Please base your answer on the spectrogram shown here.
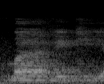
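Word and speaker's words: مَالِكِ: Di ayat yang lain di surat An-Nas itu cara baca Malik itu tidak dipanjangkan. Kalau di surat Al-Fatihah Maliki Yaumiddin, tapi kalau di surat An-Nas Malikin Nas.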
